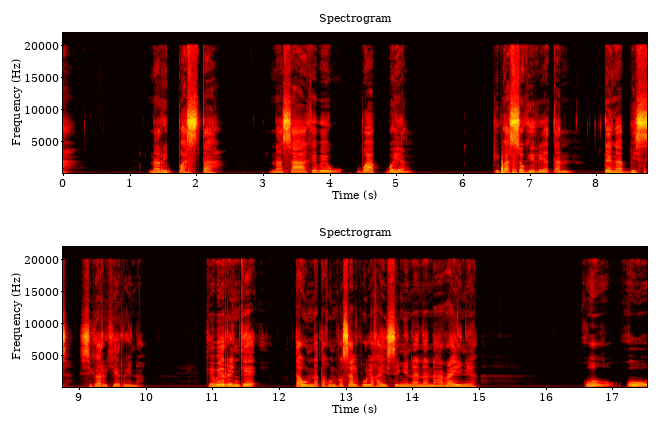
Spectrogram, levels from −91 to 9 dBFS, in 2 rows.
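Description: Nothing in the recording stands out as a technical fault, so there's nothing here to walk through moment by moment.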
